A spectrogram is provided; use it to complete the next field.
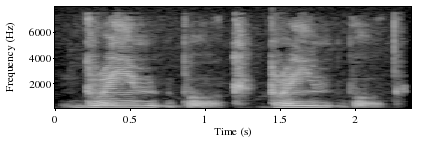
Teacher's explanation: Donc, l'assimilation du son n suivi par le son p ou bien le son b. Quand vous avez le son n, donc avant un mot qui commence par le son p ou bien le son b, généralement le son n a tendance à devenir m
